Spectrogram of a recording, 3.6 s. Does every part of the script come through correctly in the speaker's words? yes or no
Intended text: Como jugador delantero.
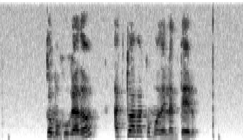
no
